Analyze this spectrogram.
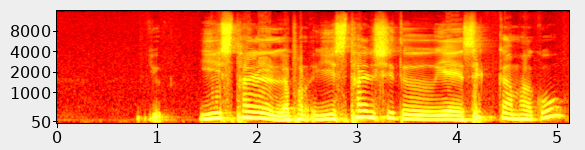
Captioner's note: speaking korean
